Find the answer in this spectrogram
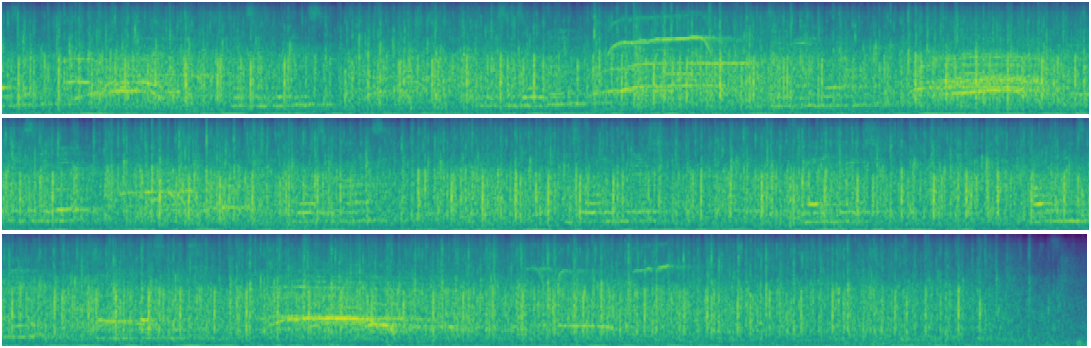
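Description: A crowd applauding steadily in a gym, with scattered shouts and whoops from the audience rising over the clapping.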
